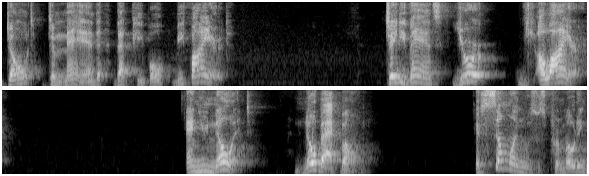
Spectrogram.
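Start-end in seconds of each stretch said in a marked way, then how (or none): 4.8-10.4 loud, pointed accusation, higher; calling him a liar. Real, not acted. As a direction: call him out to his face. Calls Vance a liar directly.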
